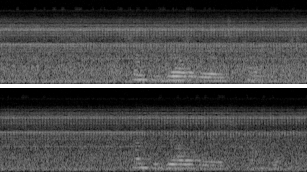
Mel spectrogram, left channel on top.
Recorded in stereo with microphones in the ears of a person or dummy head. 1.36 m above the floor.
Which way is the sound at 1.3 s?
75° left (ahead or behind).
